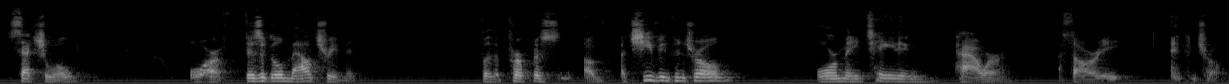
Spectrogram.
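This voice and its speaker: A man giving expert testimony in a courtroom recording, explaining terms in a measured way, listing them one by one. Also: mid-range voice, animated, vocal fry, fairly bright tone, slightly rough. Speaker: expert witness.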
